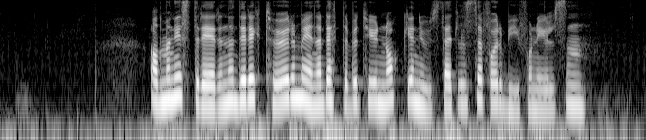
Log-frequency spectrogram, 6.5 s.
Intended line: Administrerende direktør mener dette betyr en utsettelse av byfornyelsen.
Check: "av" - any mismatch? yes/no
yes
